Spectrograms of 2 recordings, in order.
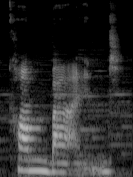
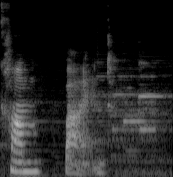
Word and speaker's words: combined: everything can be combined combined looks like that with these three syllables but it's not really it's combined put together with the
